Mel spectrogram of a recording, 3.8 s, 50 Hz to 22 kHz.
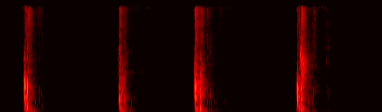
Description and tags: WoodType 1 Footstep MensDressShoe
Recorded with AKG-C414, cardioid.
Dress shoes (male) with heel, Wood unknown.
Cheers, Monte
steps, walking, ste, footstep, footsteps, foot, wood, step, Foley, walk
